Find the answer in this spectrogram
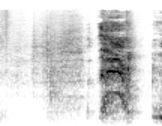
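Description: A woman coughs once, loudly and briefly, about a second and a half in.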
